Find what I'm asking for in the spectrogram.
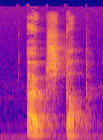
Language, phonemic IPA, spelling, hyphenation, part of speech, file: Dutch, /ˈœy̯t.stɑp/, uitstap, uit‧stap, noun / verb, Nl-uitstap.ogg
- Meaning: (noun) 1. trip, excursion, outing 2. an exit: the act of leaving something, sometimes an act of physically stepping or moving out of something 3. an exit: the process of abandoning, phasing out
